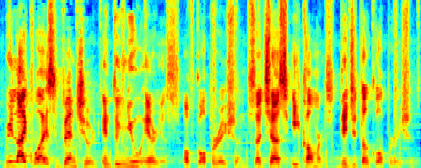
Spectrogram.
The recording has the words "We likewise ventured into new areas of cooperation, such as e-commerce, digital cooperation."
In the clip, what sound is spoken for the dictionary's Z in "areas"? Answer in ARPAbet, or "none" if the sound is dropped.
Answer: S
